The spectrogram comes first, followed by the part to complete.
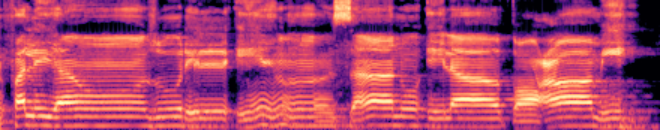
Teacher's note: حرف طا کو پر پڑھنا ہے، یہ مستعلیہ میں سے ہے. طعامی پر جب وقف کریں گے تو یہاں پر بھی وقف بالاسکان ہوگا. · را کے نیچے زیر ہے اس لیے را کو باریک پڑھیں گے. اور یہاں پر بھی دیکھیے نون ساکن کے بعد میں سین حروف اکفا میں سے آ رہا ہے، یہاں پر بھی اکفا ہوگا. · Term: سینٹی کی آواز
